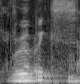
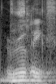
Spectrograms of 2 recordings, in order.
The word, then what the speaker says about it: Rubik's: which could manipulate the cubic the cubics cube rubrics rubik's i can never pronounce it rubik's cube there you have it and uh and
